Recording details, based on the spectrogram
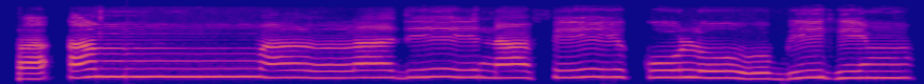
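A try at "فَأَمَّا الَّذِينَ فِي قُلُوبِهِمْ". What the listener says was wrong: Nah, ini pengucapan the, ujung lidah, ujung gigi atas. The. Ya, jangan sampai di, tapi the.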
